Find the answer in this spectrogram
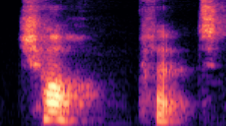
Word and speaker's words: chocolate: Chocolate. 2 syllables, not chocolate or chocolate. Chocolate. Chocolate. Okay, Oh, Stephen, prawn cocktail crisps.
